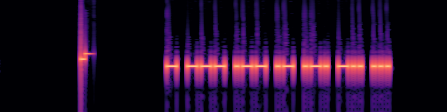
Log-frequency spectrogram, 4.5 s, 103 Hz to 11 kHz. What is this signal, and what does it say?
Morse code, heard as a keyed tone, about 36 wpm, 700 Hz. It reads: TOWARDS
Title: Sentences from Top 1000 Words - Review Part 2 - New Word Drill - 35wpm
